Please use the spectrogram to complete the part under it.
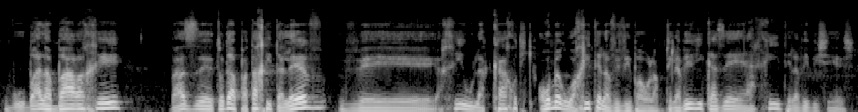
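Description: A husky-voiced man swings his pitch up and down as he tells stories in a relaxed chat. He is a stand-up comedian, lively and crude in his slang, and keeps calling his listener "bro". It is recorded indoors in a loft apartment. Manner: animated, crude slang, constantly says "bro". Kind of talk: casual storytelling chat.

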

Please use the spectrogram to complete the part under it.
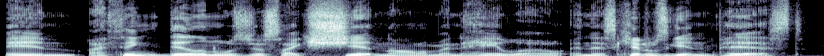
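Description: A man's voice: lowish voice, expressive, a little fast, a bit bright. A young man co-hosting a casual chat podcast, crude and teasing, laughing often as he reminisces. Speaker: podcast co-host.

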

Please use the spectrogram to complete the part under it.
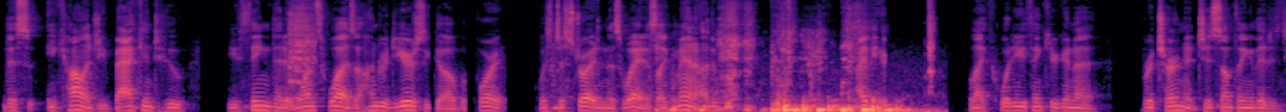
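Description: A man's voice: lowish voice, moderate pace, a little hiss or hum, low-quality recording. A man rambling in a casual rant while his call audio glitches and drops words mid-sentence. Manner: rambling, profane, full of fillers. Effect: glitching audio, voice cutting out mid-sentence. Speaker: podcast co-host. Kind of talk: casual ranting chat.

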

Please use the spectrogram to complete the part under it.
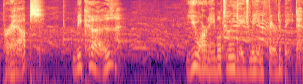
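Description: A man's voice: mid-range voice, a little slow, over music, crowd noise, lightly acted. A man voicing a smug, condescending demon prophet in an audio drama, talking in a lecturing way.

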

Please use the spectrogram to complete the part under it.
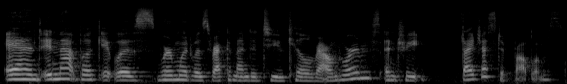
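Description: A woman's voice: medium pitch, normal speed. A woman co-hosting a casual podcast, reading out history notes in a chatty way and laughing often. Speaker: podcast co-host.

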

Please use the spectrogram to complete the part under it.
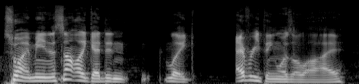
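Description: A young man co-hosting a podcast, telling a story in a casual, animated way with laughs and acted-out quotes. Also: medium pitch, a little fast, clear, resonant tone, dry recording, clean studio sound. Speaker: podcast co-host.

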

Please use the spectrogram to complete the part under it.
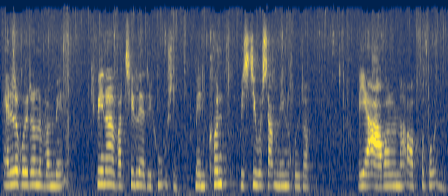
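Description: An actress playing a brisk, commanding woman who once worked undercover, in an audio drama. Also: on the high side, flat delivery, slight background noise, lightly acted. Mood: explaining. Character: tough former undercover woman guide, impatient.

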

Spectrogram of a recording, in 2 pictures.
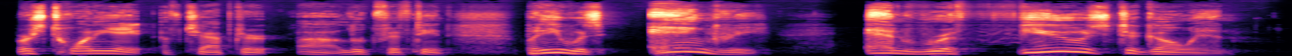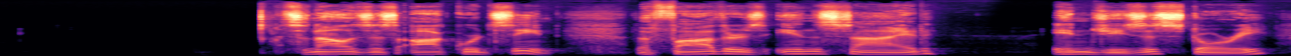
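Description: A man preaching a sermon, retelling a parable in a lively, conversational way and acting out the characters' lines. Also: lowish voice. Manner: animated storytelling, acts out quotes, conversational asides.

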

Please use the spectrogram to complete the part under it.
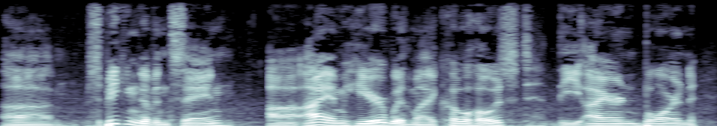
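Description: A man's voice: medium pitch, moderate pace. A man hosting a casual podcast, bantering with co-hosts in a joking, sardonic manner. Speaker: podcast host. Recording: clear background noise.

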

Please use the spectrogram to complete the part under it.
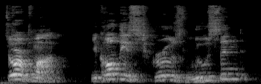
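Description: An actor playing an exasperated, self-important sheriff who narrates a comic noir detective story. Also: male voice, mid-range voice, normal speed, a bit bright, close to an everyday voice. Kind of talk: comic hard-boiled noir narration and dialogue. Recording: roomy echo.

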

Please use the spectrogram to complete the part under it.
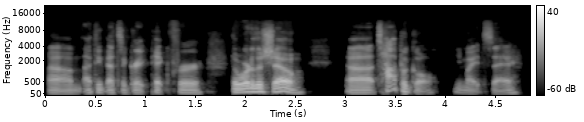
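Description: A deep, croaky American man hosts a casual film podcast. His voice is froggy and sniffly from a cold. He talks in a chatty way with asides, in a dry, close sound. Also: normal speed, darkish tone, dry recording. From southeastern United States. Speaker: podcast host.

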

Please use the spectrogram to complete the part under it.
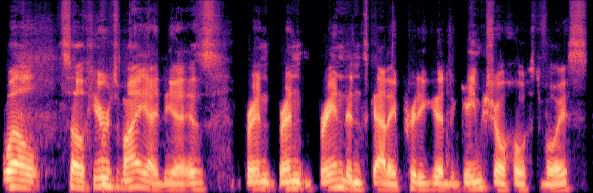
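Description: A man's voice: mid-range voice, a little slow, fairly bright tone, no echo. A man hosting a casual podcast, laying out the rundown in a loose, swearing manner. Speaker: podcast host.

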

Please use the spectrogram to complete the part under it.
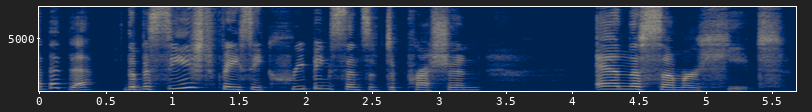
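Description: A woman's voice: on the high side, a bit bright, dry recording. A woman co-hosting a podcast, chatting casually and recapping a book's plot, swearing now and then. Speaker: podcast co-host. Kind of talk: casual book discussion.

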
